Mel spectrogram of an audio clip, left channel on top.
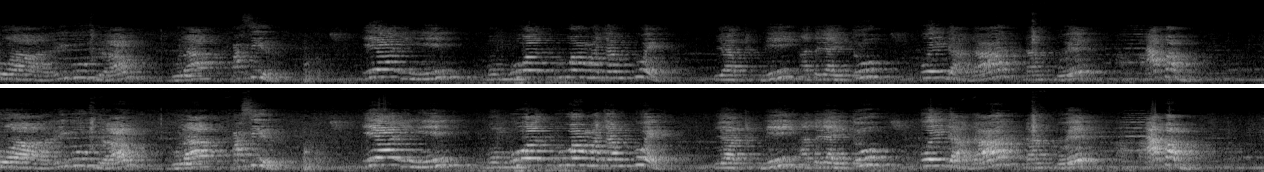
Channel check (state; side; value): quieter; left; 9.2 dB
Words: gram gula pasir. Ia ingin membuat 2 macam kue, yaitu kue dadar dan kue apam.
